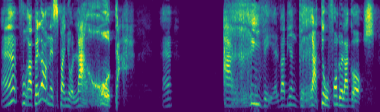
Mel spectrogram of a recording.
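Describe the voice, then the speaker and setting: A man's voice: high voice, lively intonation, brisk, creaky, hardly any pauses, crowd noise. A man preaching a humorous sermon as pastor, teasing the congregation playfully and mimicking accents.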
